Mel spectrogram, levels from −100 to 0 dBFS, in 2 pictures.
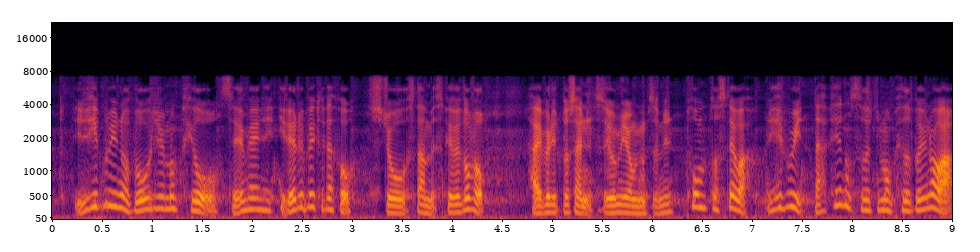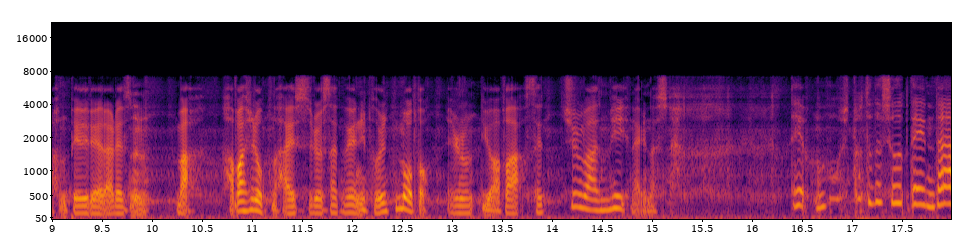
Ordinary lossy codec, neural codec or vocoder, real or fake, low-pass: none; autoencoder, 22.05 kHz, a latent of 192 numbers a frame, VITS, trained on many speakers; fake; 7.2 kHz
